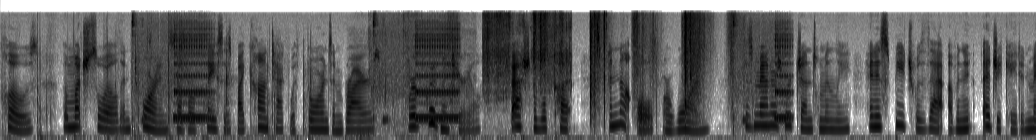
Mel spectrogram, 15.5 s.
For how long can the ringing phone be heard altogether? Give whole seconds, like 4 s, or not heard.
4 s.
